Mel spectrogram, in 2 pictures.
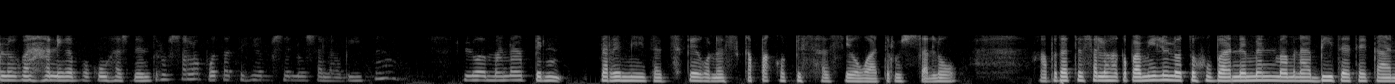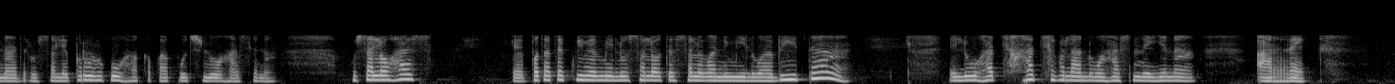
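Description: No faults found; the speech sits on an ordinary G.711 telephone path, band-limited below 4 kHz with the faint level-following quantisation hiss expected of 64 kbps A-law coding.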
